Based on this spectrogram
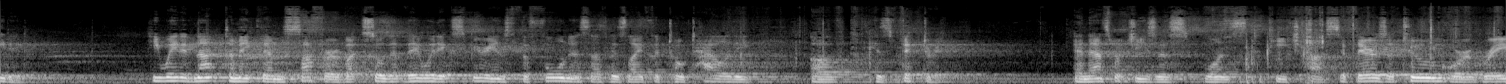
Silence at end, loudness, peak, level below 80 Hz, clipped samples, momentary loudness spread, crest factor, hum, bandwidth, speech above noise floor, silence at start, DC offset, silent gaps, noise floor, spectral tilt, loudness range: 0 s; -14 LUFS; 0 dBFS; -48 dBFS; under 0.1%; 16 LU; 14 dB; none; 16.5 kHz; 25 dB; 0 s; under 0.1%; none; -38 dBFS; -5 dB/octave; 7 LU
